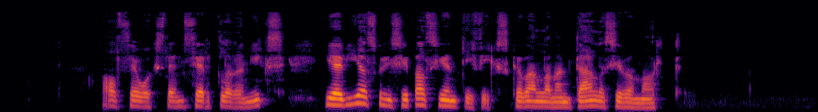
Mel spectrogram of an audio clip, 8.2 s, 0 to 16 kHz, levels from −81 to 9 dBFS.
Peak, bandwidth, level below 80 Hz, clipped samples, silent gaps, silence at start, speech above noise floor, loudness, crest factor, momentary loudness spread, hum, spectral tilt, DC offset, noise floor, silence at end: -4 dBFS; 11.5 kHz; -72 dBFS; under 0.1%; none; 1.05 s; 50 dB; -25 LUFS; 24 dB; 14 LU; none; -5.5 dB/octave; under 0.1%; -74 dBFS; 1.4 s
